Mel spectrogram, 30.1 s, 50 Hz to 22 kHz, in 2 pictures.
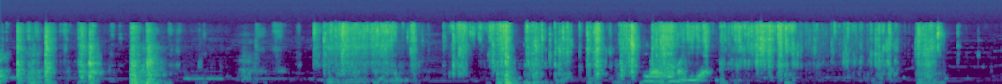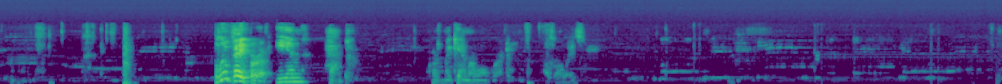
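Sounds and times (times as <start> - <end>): foil wrappers tearing and crinkling: 4.7 - 14.2.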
